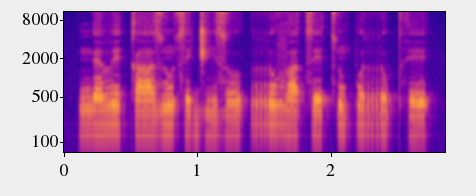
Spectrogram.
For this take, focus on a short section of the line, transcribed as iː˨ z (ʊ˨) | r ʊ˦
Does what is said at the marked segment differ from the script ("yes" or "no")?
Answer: yes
